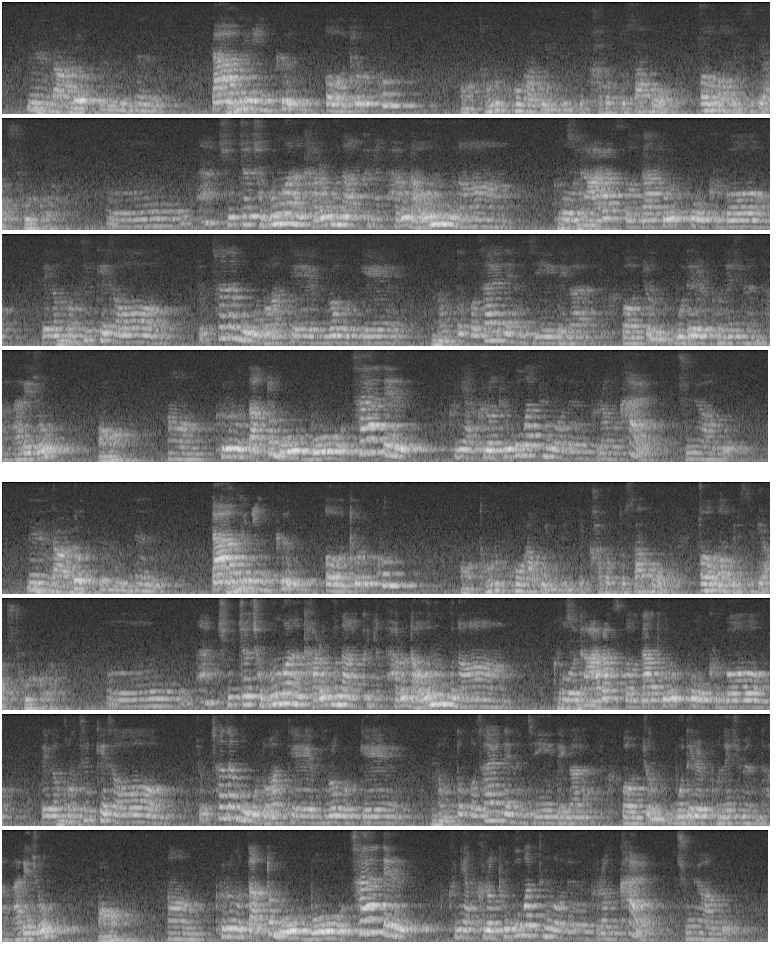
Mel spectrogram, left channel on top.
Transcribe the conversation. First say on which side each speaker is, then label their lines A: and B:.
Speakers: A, on the right; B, on the right.
A: 음,
B: 일단
A: 그럼,
B: 그
A: 음. 나
B: 도르코,
A: 그냥 그,
B: 음,
A: 어, 도르코?
B: 어, 도르코라고 있는데 이게 가격도 싸고
A: 어,
B: 초보자들이
A: 어, 어.
B: 쓰기 아주 좋을 거야.
A: 어, 진짜 전문가는 다르구나. 그냥 바로 나오는구나.
B: 그치.
A: 어, 나 알았어. 나 도르코 그거 내가
B: 응,
A: 검색해서 좀 찾아보고 너한테 물어볼게.
B: 응,
A: 나 어떤 거 사야 되는지 내가 그거 좀 모델 보내주면 다 말해줘.
B: 어,
A: 어, 그러면 나 또 뭐, 뭐, 사야 될, 그냥 그런 도구 같은 거는 그런 칼 중요하고.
